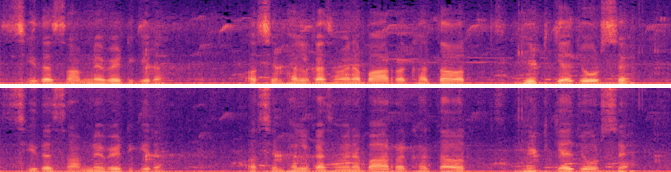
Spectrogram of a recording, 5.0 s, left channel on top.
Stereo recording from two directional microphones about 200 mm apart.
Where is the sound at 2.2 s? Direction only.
15° left (ahead or behind).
